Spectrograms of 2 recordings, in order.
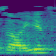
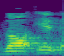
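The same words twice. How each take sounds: First: The word is pronounced the Persian way. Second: The word is pronounced the Arabic way. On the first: "زائد فارسیه" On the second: "زائد عربی"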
